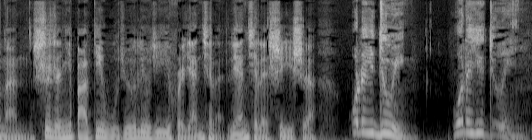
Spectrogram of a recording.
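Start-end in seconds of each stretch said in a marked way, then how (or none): 3.5-5.2 嗓子压住，音调很高地挤出来; 像小鸟一样高声挤着嗓子提醒; 压着嗓子. Shown as a demonstration. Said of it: "压着自己的声音向下压，嗓子压". (压嗓高音挤声)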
